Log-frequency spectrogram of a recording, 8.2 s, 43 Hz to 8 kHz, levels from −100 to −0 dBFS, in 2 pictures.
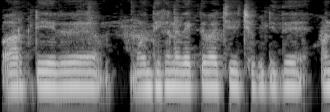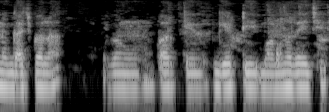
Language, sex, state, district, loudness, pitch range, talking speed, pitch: Bengali, male, West Bengal, Paschim Medinipur, -29 LUFS, 135-145 Hz, 110 wpm, 140 Hz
